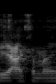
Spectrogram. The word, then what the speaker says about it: Yakima: Yakima, is that how you say it? You're right. Yeah, and I remember the Yakima.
